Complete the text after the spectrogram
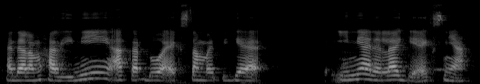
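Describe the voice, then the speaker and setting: A young woman explaining a numerical methods lesson over slides, steady and methodical, often pausing with fillers. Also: medium pitch. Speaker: math lecturer.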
